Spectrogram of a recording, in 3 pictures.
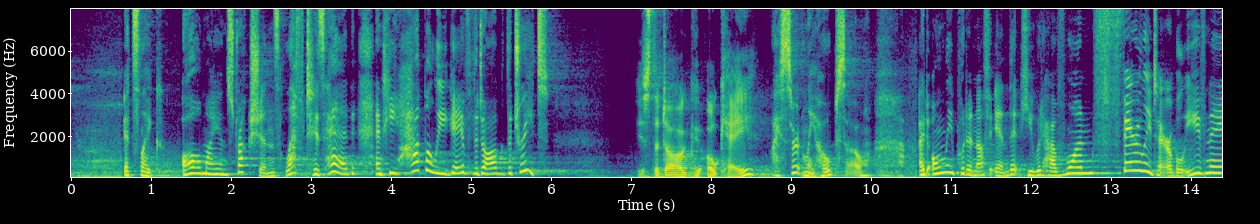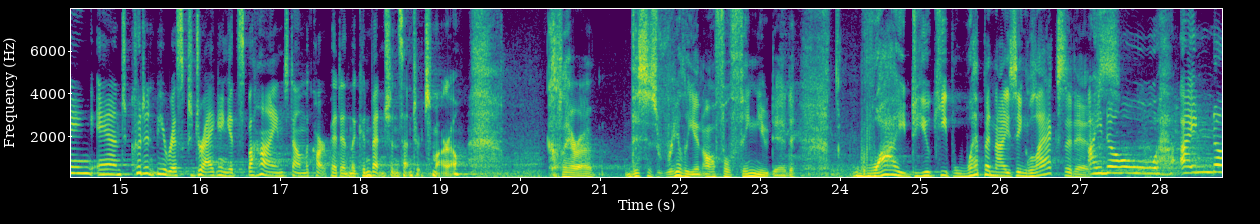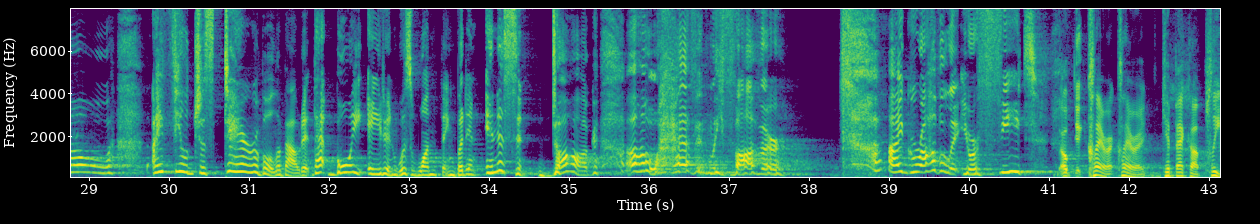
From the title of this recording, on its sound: LIVE SHOW!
